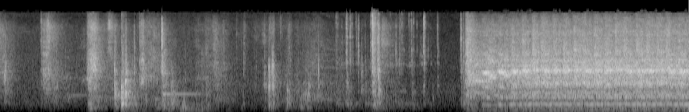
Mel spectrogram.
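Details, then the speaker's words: Vehicle cranked on a portable jump starter during a jump starter test: strong, even, fast starter whirr at steady pitch with no hesitation, faster than with a regular battery; normal cranking. "I mean that cranks faster than with a regular battery these jump starters are amazing"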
